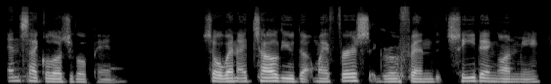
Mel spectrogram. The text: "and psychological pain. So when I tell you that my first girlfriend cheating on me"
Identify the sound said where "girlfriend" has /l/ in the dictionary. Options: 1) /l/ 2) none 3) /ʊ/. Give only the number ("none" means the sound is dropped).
2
